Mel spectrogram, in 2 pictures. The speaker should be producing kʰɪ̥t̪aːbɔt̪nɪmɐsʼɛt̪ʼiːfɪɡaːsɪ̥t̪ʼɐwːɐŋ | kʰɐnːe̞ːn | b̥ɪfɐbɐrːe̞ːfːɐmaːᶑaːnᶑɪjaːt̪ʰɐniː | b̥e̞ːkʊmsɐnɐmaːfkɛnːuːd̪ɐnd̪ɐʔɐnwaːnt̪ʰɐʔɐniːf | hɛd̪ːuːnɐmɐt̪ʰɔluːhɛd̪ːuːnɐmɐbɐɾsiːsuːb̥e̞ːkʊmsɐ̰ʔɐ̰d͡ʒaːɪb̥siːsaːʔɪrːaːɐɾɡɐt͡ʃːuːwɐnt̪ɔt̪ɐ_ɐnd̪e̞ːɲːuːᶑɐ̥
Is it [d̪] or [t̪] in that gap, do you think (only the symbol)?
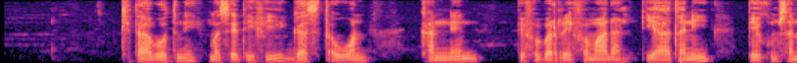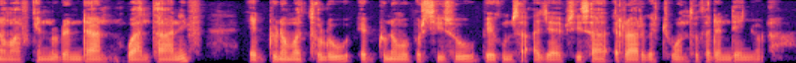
d̪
